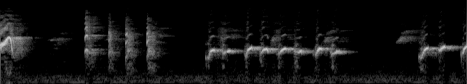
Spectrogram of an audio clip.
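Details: Cockatiel song used to set other cockatiels singing: an opening squawk, then buzzy chirps and a rapid series of short repeated whistles, ending in rising whistled notes.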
